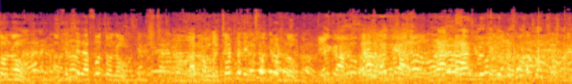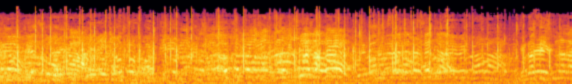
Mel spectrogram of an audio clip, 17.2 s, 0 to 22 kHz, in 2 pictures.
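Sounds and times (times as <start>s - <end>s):
speech: 0.0s - 11.2s
large crowd of protesting farmers and ranchers applauding: 6.6s - 17.1s.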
